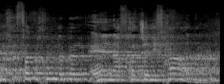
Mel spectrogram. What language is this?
Hebrew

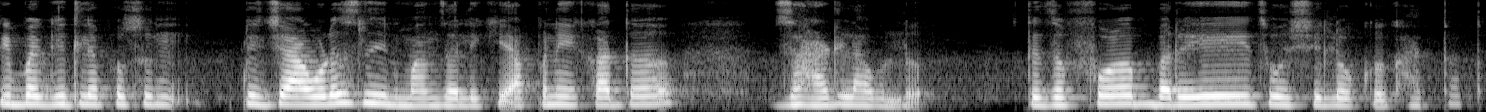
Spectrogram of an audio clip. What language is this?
Marathi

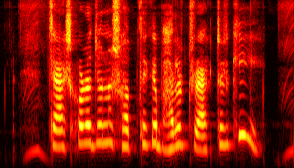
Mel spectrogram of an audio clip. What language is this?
Bangla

